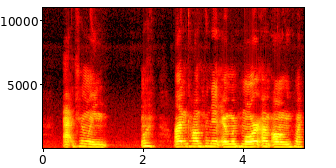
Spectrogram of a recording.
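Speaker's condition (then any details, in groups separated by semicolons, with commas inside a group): Brain injury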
